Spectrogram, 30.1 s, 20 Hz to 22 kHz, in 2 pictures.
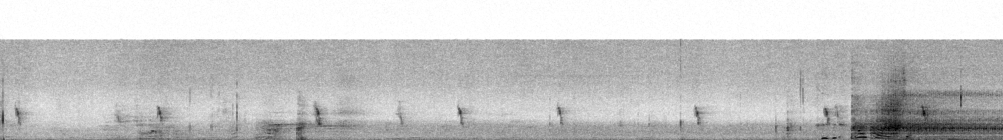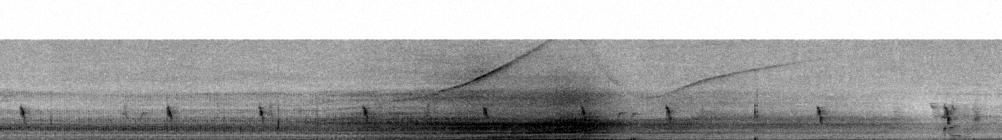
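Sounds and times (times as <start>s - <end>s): vehicle engine passing by: 12.8s - 30.0s.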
